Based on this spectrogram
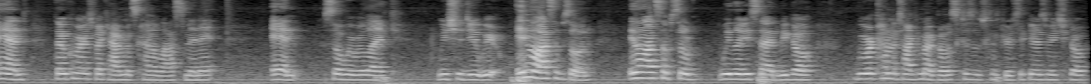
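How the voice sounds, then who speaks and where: Talking at a very fast pace yet with long, frequent pauses, a man with a high pitch keeps a fairly even intonation against noticeable background noise. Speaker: podcast co-host. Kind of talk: casual chat. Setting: at his family cabin.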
